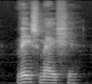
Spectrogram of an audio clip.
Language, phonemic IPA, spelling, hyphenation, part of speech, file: Dutch, /ˈʋeːsˌmɛi̯.ʃə/, weesmeisje, wees‧meis‧je, noun, Nl-weesmeisje.ogg
- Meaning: an orphan girl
